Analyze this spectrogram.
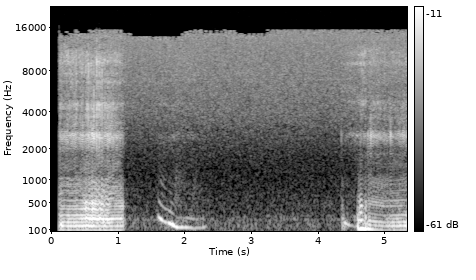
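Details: French bulldog snoring indoors: a loud buzzy, rattling snore for about a second, then a shorter soft rising-falling rasp, and another heavy snore starting near the end, with quiet breathing between.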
